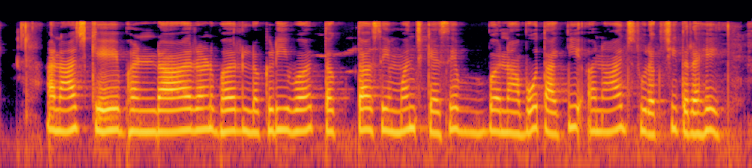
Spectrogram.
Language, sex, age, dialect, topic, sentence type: Chhattisgarhi, female, 25-30, Central, agriculture, question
